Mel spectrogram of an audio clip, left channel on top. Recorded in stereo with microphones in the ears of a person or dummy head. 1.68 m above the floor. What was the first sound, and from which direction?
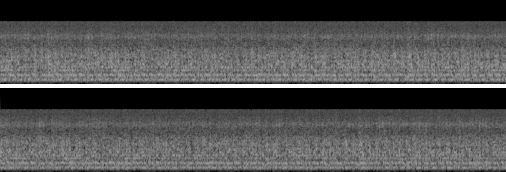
Only background noise.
